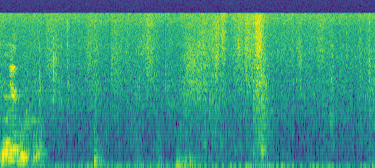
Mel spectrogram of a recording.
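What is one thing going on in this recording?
Cloth rustles as it is pulled off.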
